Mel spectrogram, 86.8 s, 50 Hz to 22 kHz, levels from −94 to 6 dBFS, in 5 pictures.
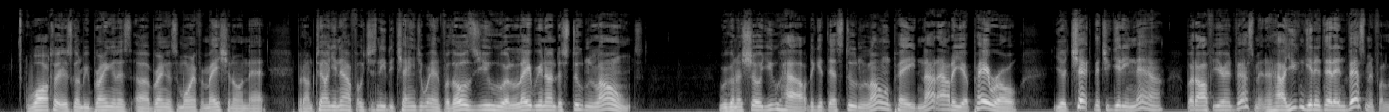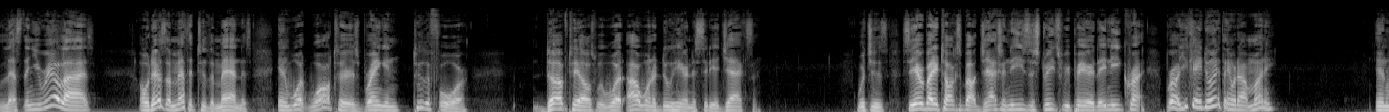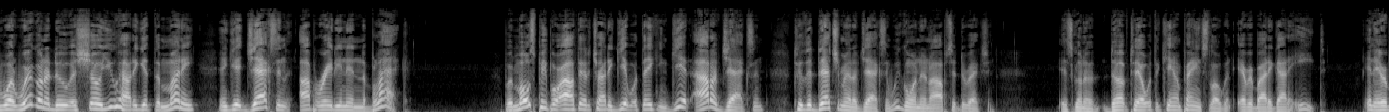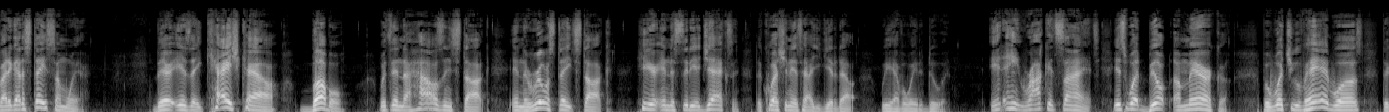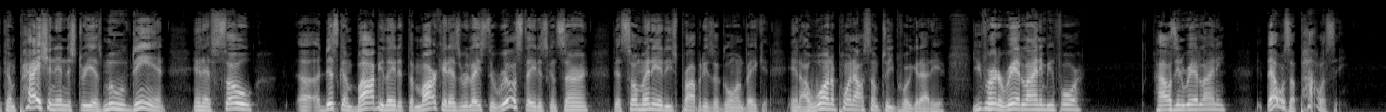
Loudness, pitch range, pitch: -21 LUFS, 110-160 Hz, 135 Hz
